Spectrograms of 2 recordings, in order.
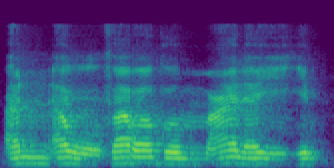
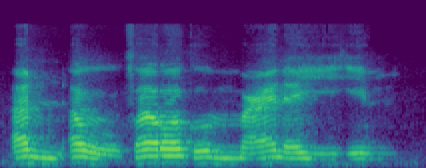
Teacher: mim memiliki sifat bainiyah sehingga dia ada aliran sedikit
